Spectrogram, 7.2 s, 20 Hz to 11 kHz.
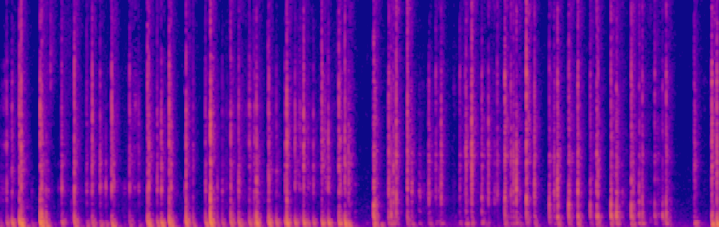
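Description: Fingertips and nails tap quickly on the top green disk and on a small clear plastic box full of stacked 3.5-inch floppy disks. The result is a rapid, uneven run of short, dry plastic clicks and taps, each with a hollow low body and a bright crack that dies away almost at once, with a few brief pauses between bursts.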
